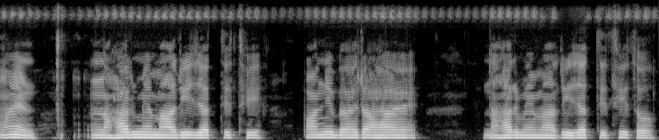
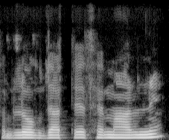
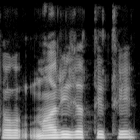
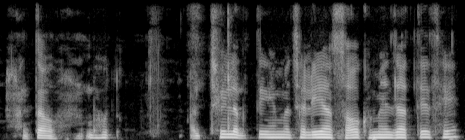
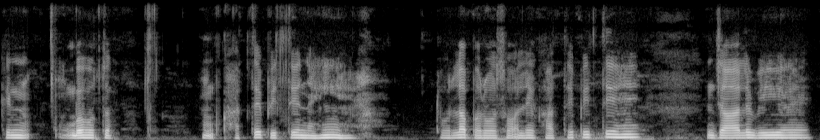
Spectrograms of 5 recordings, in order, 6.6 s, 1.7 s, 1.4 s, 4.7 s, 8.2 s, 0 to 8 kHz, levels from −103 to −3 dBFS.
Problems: constant background noise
